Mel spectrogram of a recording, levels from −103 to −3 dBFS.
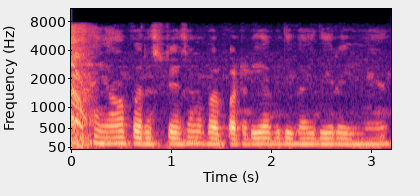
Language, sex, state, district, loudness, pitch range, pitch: Hindi, male, Haryana, Charkhi Dadri, -18 LUFS, 130-140 Hz, 130 Hz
